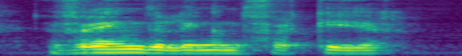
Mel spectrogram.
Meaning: tourism
- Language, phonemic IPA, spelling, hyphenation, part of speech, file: Dutch, /ˈvreːm.də.lɪ.ŋə(n).vərˌkeːr/, vreemdelingenverkeer, vreem‧de‧lin‧gen‧ver‧keer, noun, Nl-vreemdelingenverkeer.ogg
